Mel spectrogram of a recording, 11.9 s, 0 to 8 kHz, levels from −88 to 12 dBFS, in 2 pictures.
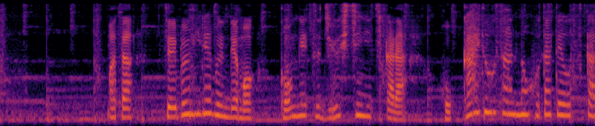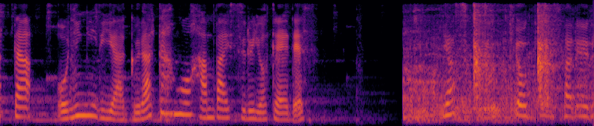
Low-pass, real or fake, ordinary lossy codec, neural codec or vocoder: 7.2 kHz; fake; none; vocoder, 22.05 kHz, 80 mel bands, HiFi-GAN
